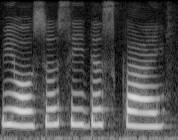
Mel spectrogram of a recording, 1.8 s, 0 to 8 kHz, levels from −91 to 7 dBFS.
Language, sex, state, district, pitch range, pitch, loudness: English, female, Assam, Kamrup Metropolitan, 305-335 Hz, 330 Hz, -14 LUFS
